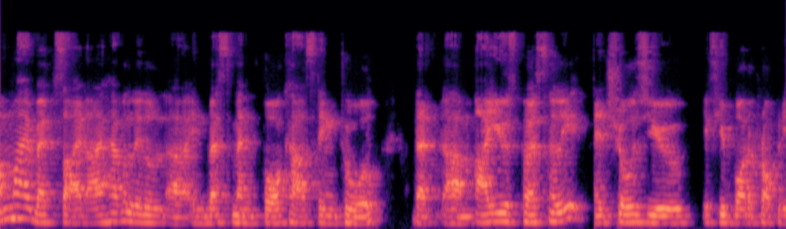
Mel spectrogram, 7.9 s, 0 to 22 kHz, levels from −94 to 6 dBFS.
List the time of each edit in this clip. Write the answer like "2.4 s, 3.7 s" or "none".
5.9 s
